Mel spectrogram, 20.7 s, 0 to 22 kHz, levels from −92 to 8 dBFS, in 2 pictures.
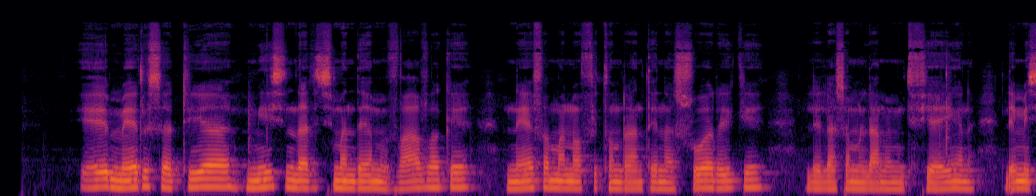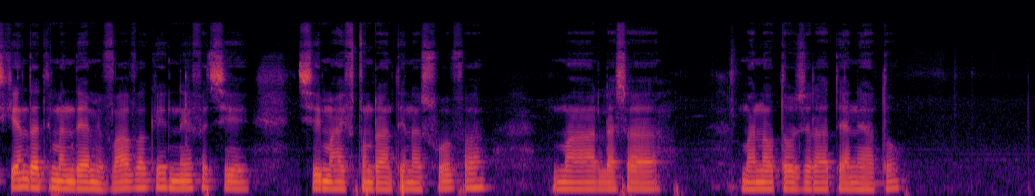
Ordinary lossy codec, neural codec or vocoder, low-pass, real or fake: none; none; 14.4 kHz; real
